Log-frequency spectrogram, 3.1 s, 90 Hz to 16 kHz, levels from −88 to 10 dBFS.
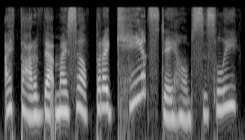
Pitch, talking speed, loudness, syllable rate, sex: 270 Hz, 195 wpm, -19 LUFS, 4.9 syllables/s, female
